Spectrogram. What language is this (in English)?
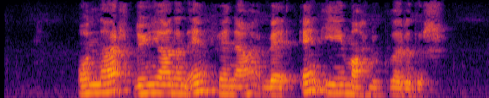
Turkish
